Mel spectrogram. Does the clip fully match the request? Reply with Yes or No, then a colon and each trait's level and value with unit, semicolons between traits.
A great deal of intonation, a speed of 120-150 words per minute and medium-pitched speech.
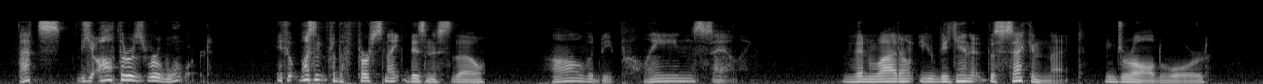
No: wide, 6.2 semitones; average, 140 wpm; low, 130 Hz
